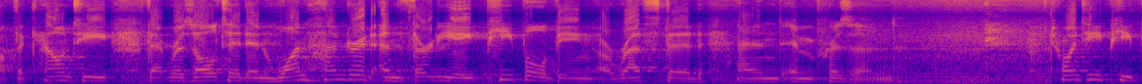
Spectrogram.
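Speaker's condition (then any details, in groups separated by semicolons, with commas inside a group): No condition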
